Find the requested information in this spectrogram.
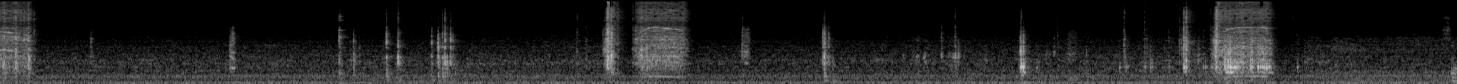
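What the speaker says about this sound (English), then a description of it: "we're going to unbolt the valve cover with all these 10mm going around and remove it" Ratchet and socket work loosen the 10mm valve cover bolts on a 2012 Nissan Altima, sharp metallic clicks and ticks scattered irregularly, with two brief louder whirring bursts of ratcheting against a quiet background.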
